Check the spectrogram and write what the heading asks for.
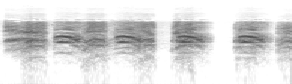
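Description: Crows caw loudly, about six harsh, raspy calls in a steady series with brief gaps between them, and no voices.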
